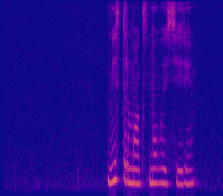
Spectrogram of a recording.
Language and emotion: Russian, neutral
